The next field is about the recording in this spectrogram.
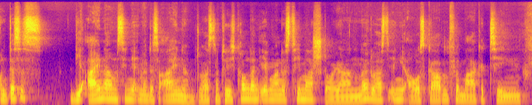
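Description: In a very clean recording with a silent background, a man talks at a fairly quick pace in a fairly high pitch, with a dark, mellow tone and ordinary pitch variation. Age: 40s. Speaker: investment strategist. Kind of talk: podcast interview. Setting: office.

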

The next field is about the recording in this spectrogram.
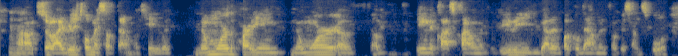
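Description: A man with an American accent talks at a fairly quick pace and a medium pitch, somewhat breathy and monotone with flat intonation, his loudness swinging widely in a dry, close sound with no echo. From US Northeast, western New York near Rochester. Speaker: startup founder. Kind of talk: casual interview.

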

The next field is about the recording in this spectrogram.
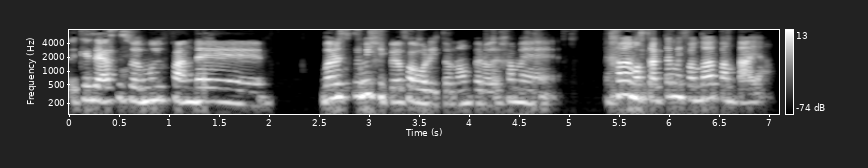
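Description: A woman's bright, sharp tone at a fairly high pitch, with ordinary pitch variation and a moderate pace. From Mexico. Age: 30s. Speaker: film podcaster. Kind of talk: casual chat. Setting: live stream.

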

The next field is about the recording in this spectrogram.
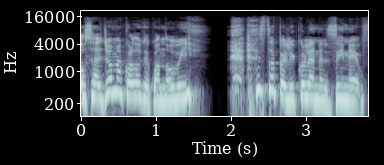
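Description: This is a woman's voice, high in pitch. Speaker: podcast co-host. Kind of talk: casual chat.

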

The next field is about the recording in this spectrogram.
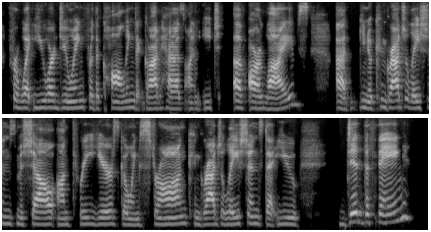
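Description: Against a quiet background, a woman with a normal speaking voice talks at a fairly slow pace. Her pitch is fairly low and her intonation fairly even. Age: 50s. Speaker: podcast host. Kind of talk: casual chat.

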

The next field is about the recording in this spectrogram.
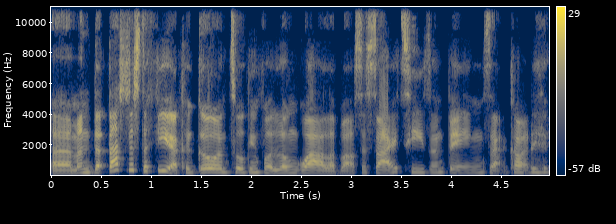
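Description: In a London accent, a woman talks with ordinary pitch variation over a quiet background. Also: medium pitch for a woman, fairly quick pace. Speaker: junior doctor. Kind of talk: interview. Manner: hesitant, many fillers.

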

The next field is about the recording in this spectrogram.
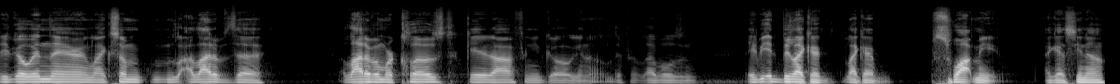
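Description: A man with a Southern Californian accent speaks at a moderate pace in a fairly low pitch, his intonation fairly even, his loudness swinging widely, and long pauses coming often, on a very clean recording with a silent background. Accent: Southern Californian American. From Southern California, eastern LA area (Covina), born in Lima, Peru. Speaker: infrastructure designer and show promoter. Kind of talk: casual chat. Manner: halting, many fillers and restarts.

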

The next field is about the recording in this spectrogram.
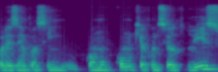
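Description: Its pitch varies in an ordinary way, and it is an ordinary speaking voice. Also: man. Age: 20s. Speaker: volleyball performance analyst. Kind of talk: casual interview.

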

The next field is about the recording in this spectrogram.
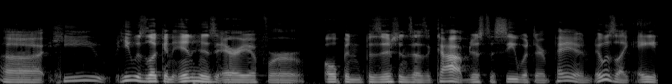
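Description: A man with an unremarkable speaking voice talks at a moderate pace and medium pitch with lively intonation. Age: 30s. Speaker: podcast co-host. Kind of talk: casual chat. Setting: studio.

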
